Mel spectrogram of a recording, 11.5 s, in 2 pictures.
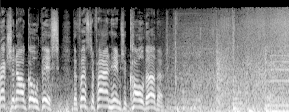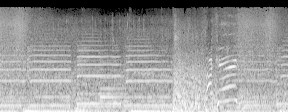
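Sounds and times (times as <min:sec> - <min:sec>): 
speech: 0:00.0 - 0:03.5
storm wind: 0:00.0 - 0:11.5
heavy rain: 0:03.3 - 0:11.5
low droning tones: 0:04.0 - 0:11.5.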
